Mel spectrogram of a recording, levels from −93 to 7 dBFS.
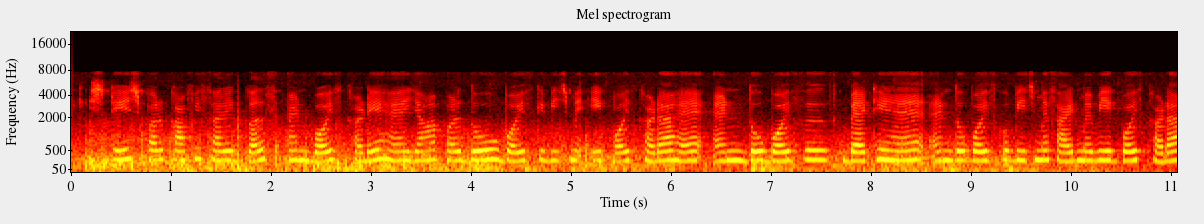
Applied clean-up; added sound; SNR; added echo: none; Thunder / Rain; 7 dB; reverberation time 0.5 s.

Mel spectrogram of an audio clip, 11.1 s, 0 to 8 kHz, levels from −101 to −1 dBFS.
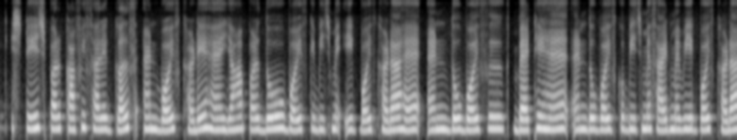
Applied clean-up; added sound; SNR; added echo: none; none; none; none.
